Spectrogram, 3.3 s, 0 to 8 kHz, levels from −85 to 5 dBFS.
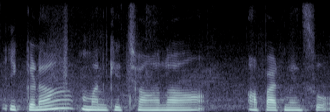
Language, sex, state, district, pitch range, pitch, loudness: Telugu, female, Andhra Pradesh, Annamaya, 175-205 Hz, 180 Hz, -18 LUFS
